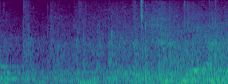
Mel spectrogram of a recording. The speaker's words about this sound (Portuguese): Uma salva de palmas para a Ira.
